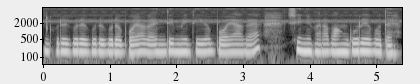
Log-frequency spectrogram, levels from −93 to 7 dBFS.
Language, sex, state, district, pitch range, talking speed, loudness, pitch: Chakma, female, Tripura, Unakoti, 155-170 Hz, 180 wpm, -16 LUFS, 165 Hz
